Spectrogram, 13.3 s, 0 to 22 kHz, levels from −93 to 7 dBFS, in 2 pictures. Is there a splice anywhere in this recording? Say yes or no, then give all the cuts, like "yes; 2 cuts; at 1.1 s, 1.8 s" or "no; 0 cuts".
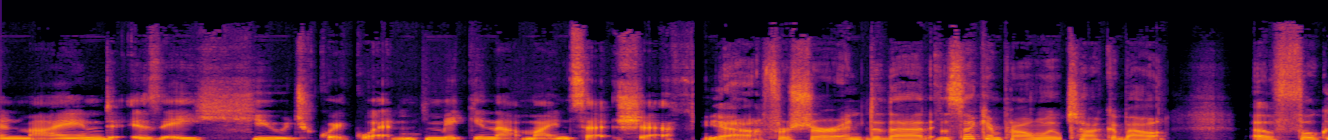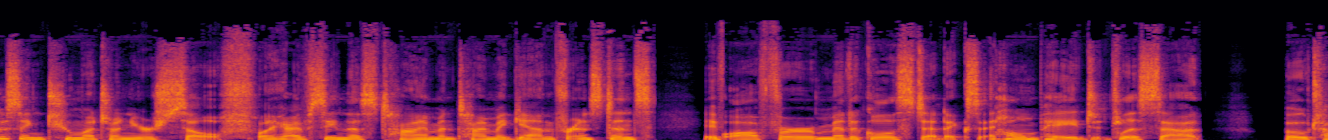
yes; 7 cuts; at 2.1 s, 4.3 s, 4.7 s, 5.3 s, 10.2 s, 11.6 s, 12.2 s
